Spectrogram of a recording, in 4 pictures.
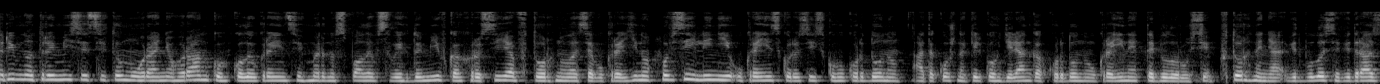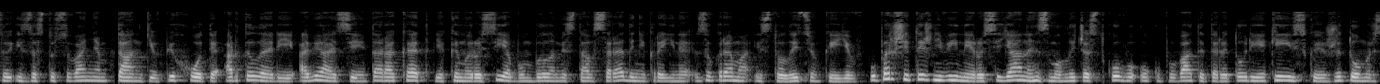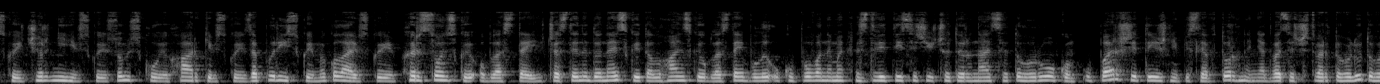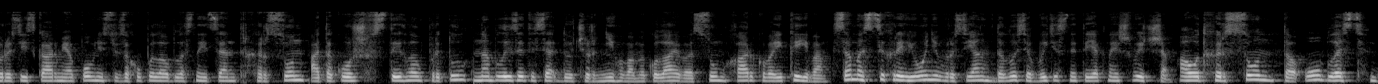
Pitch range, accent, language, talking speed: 160-185 Hz, native, Ukrainian, 130 wpm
